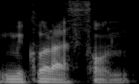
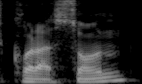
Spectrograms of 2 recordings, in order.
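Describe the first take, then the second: First: "corazón" with a th sound for the z; Spain-style "corathón"; Castilian pronunciation. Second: "corazón" with an s sound for the z; plain s in "corazón"; Latin American pronunciation. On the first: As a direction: lisp the z in "corazón" like a Spaniard. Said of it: "the Spanish will say". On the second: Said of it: "like, Spanish, it's corazón". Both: Shown as a demonstration.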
